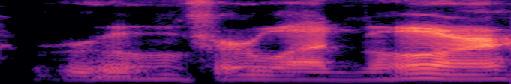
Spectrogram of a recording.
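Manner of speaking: really creepy voice, slow and flat.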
